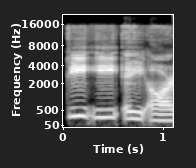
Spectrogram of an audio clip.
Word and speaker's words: tear: sentence number two naman ang pagkakabigkas ng t e a r is tear ito guys ay isang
